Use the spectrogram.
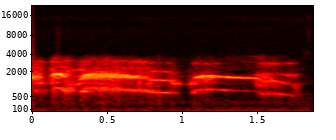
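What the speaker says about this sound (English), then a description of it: "Is that a resistance rooster or what?" A rooster crows in one long cock-a-doodle-doo with a brief break near the middle, moderately close and alone, with no talk over it.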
